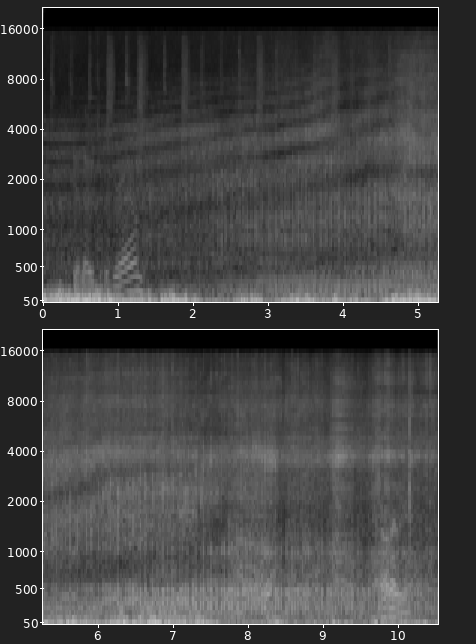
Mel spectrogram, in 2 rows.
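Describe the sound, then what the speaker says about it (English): A radio-controlled Hangar 9 P-47 scale model warbird with a Laser 100 four-stroke engine comes in to land in a slight crosswind. The engine drones loudly and steadily throughout, with its pitch wavering, and someone talks over it. "Need a slight crosswind landing."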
